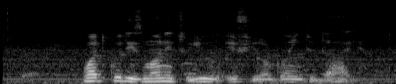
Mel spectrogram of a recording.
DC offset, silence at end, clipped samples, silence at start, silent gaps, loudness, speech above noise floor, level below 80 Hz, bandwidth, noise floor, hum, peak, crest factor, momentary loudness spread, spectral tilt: under 0.1%; 0.3 s; under 0.1%; 0.15 s; none; -24 LUFS; 23 dB; -52 dBFS; 13.5 kHz; -46 dBFS; none; -6 dBFS; 18 dB; 10 LU; -9 dB/octave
